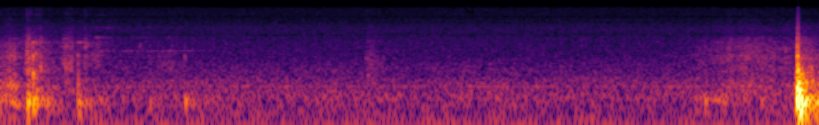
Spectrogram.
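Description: Coconut sugar poured from a plastic container into a small plastic measuring cup: a brief gritty pour at the start and a soft rustling pour near the end, then a sharp knock as the container is set down on the counter.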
